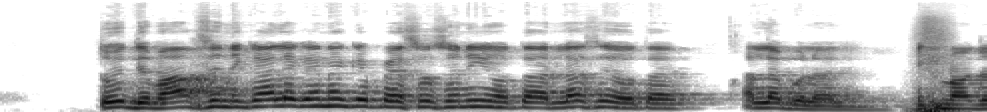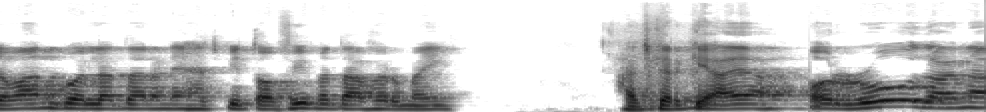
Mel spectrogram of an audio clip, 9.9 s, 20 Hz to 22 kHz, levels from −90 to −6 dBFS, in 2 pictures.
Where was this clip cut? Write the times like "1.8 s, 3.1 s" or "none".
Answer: 4.5 s, 8.9 s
